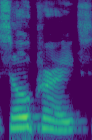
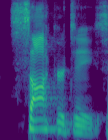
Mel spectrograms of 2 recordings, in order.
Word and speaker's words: Socrates: true philosophy circle c socrates no it's not soul crews if you ever watch bill and ted's most excellent adventures they will call him uh or socrates socrates is how you pronounce it now socrates believe that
